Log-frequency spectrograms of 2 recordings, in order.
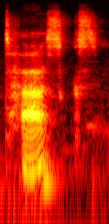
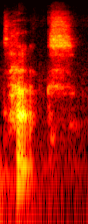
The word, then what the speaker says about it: tasks: Maybe my only recommendation is in words like tasks, right? Make sure that you pronounce that S and then that K, so it doesn't sound like tax, like you're saying tax, like taxes, right?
